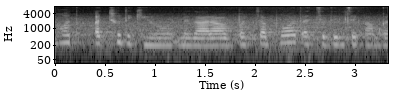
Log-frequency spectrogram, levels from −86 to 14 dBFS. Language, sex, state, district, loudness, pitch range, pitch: Garhwali, female, Uttarakhand, Tehri Garhwal, -20 LUFS, 200-240 Hz, 220 Hz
